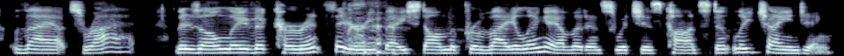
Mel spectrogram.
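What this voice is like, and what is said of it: Slow put-on Southern accent. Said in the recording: “said in a slow Southern accent”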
